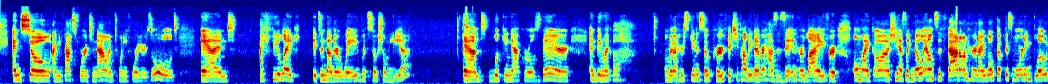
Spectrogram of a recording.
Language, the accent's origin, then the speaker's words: English; Philippines; And especially being half Filipino in the Philippines, it was seen as being more beautiful to be more fair skinned. So when I was raised by my Filipino mother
